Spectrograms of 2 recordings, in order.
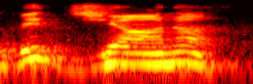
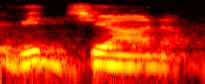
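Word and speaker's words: vijñāna: And he said that it has to be pronounced as Vijnana. It's not a G, it's a J. So you have to say Vijnana. Okay, that's the right way to pronounce it.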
